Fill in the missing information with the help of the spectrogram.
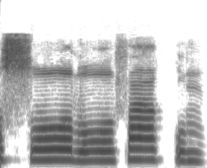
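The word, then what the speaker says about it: صرفكم: ya Summa sorofakum. Ada so dengan huruf ro yang tebal.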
